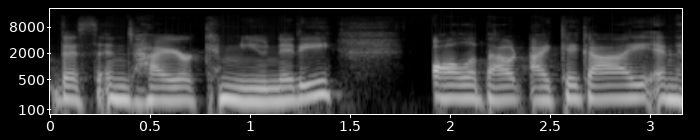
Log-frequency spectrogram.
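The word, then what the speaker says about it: ikigai: say this japanese philosophy called we're going with ikeguy because that's what you know the google said so basically this is the mindset of people that live to 100.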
